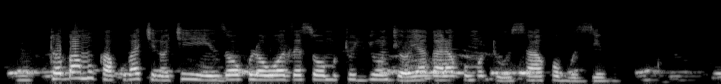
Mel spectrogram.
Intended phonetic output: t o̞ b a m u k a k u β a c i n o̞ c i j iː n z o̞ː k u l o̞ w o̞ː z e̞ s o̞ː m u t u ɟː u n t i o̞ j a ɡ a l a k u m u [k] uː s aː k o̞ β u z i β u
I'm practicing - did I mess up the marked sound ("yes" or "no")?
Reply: yes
